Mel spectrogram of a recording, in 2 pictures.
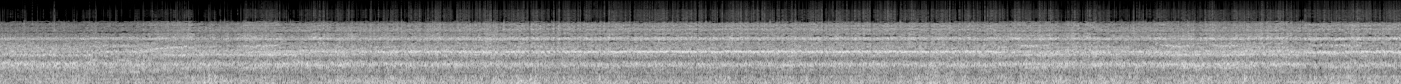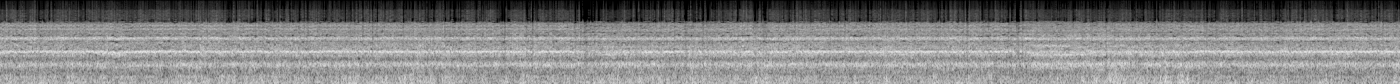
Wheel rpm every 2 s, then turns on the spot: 160, 210, 230, 230, 230, 230, 220, 230, 230, 230, 230, 230, 230, 230.
none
